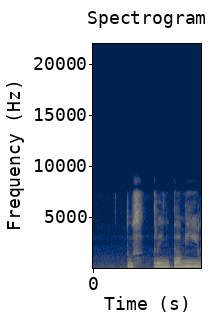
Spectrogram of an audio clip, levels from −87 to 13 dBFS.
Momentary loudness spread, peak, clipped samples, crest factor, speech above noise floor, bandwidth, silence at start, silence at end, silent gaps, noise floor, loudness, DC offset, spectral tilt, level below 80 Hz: 9 LU; -12 dBFS; under 0.1%; 16 dB; 32 dB; 9 kHz; 0.65 s; 0 s; none; -57 dBFS; -26 LUFS; under 0.1%; -5 dB/octave; -70 dBFS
